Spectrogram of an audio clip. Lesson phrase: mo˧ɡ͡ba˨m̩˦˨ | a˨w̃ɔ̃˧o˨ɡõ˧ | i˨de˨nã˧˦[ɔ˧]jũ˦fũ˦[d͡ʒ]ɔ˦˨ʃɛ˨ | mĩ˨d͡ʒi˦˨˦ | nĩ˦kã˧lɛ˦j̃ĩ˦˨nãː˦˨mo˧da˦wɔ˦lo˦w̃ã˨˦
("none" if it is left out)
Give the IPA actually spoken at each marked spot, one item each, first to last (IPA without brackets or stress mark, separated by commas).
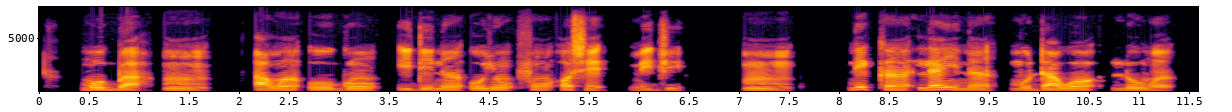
o˧, none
